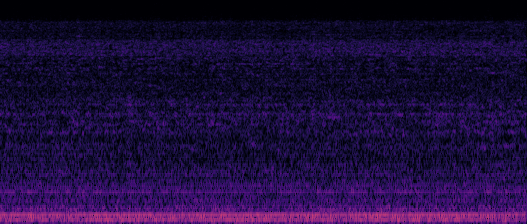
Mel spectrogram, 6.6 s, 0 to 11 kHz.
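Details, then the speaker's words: 2004 Toyota Avalon cold start after timing belt and O2 sensor wiring work; O2 sensors reading no volts. Steady, even low hum, slightly rough but no knocks or misses. Normal healthy cold idle; roughness not attributed to O2 sensor. "Right now. No volt. But it sounds good. It sounds really good on a cold start. A little rough, but I bet you it's not O2 sensor."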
